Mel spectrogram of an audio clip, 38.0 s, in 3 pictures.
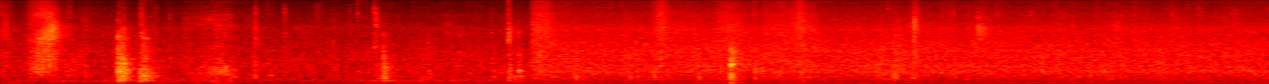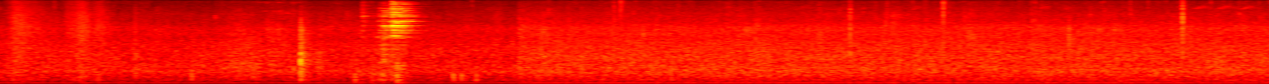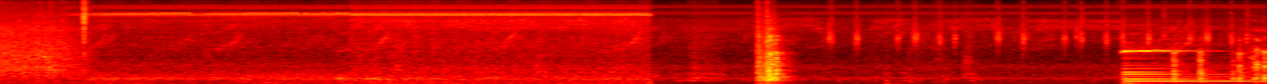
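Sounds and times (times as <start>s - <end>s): steady rain: 2.4s - 16.4s, 17.0s - 32.0s
high-pitched insect trill: 25.1s - 32.0s, 32.7s - 38.0s
small clicks: 33.6s - 38.0s.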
